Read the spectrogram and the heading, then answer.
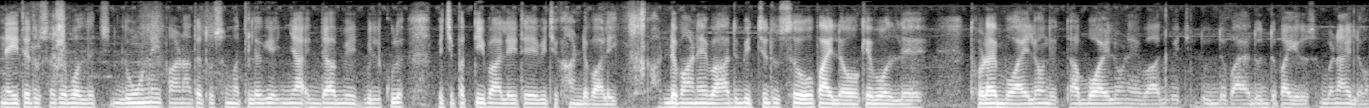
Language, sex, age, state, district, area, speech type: Dogri, male, 18-30, Jammu and Kashmir, Samba, urban, spontaneous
